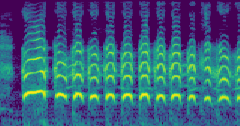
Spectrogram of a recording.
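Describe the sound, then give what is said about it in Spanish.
A person imitates hens clucking, as if laughing like chickens: one long nasal squawk followed by a rapid, even train of many short, bright, clucking pulses, loud and alone. “Eso, reírnos como las gallinas. Hazlo otra vez.”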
